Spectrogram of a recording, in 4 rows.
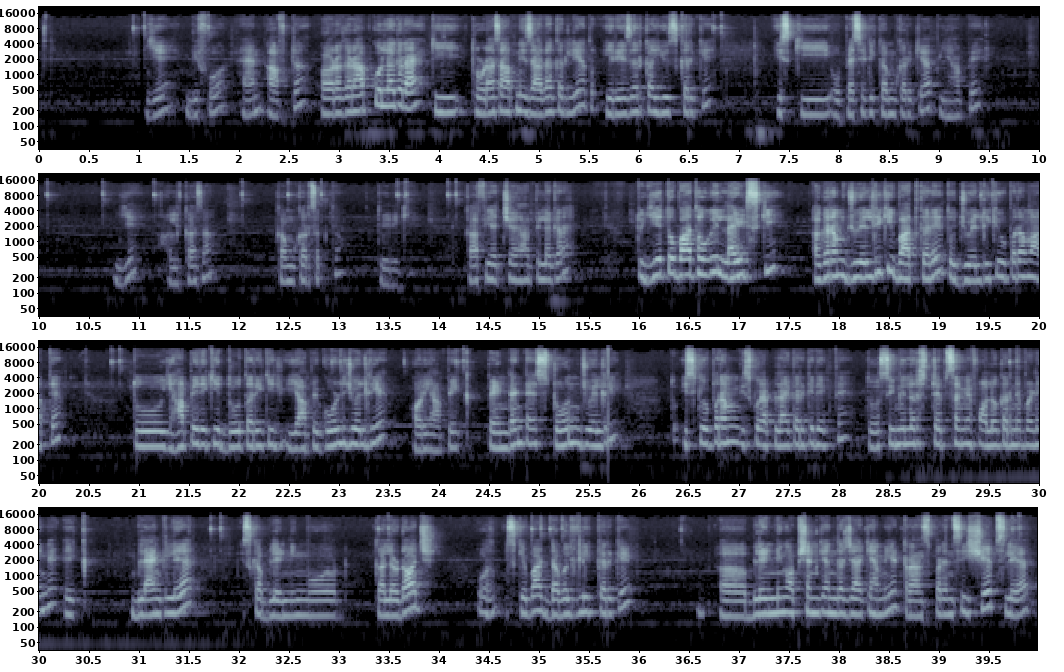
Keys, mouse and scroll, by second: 0.8 click, 3.3 ctrl+=, 5.6 click, 9.2 typing, 9.8 click, 19.2 click, 22.7 click, 29.6 click, 39.6 click.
